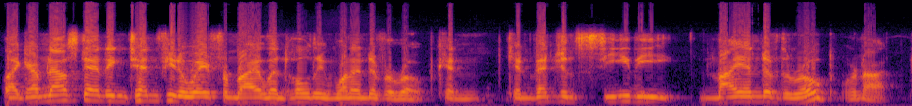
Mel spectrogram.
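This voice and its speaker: A man's voice: medium pitch, normal speed, fairly bright tone, poor audio. A man playing a tabletop game, methodically describing what his character does.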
